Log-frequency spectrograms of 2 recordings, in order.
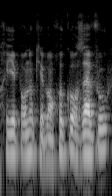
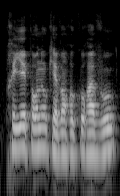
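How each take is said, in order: First: The words are said with an extra liaison. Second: The words are said without the extra liaison.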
